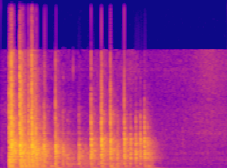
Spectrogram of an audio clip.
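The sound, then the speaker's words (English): Small plastic toy dice with little symbols clatter as they are rolled: a loud burst of many quick, sharp clicks lasting about a second, then settling into quiet. “So Kaylee is going to roll the dice and give us a story based off of the dice.”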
